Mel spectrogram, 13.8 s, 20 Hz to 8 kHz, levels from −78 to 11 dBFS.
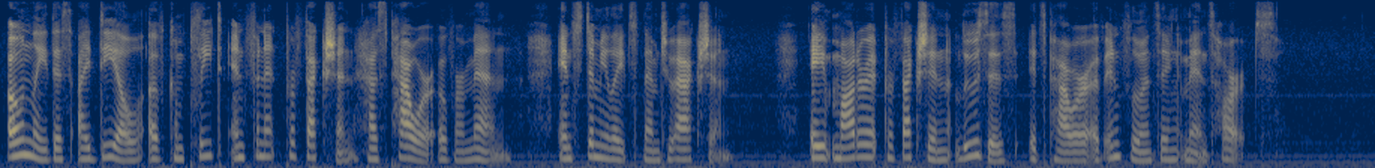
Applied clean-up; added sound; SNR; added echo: none; none; none; none.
